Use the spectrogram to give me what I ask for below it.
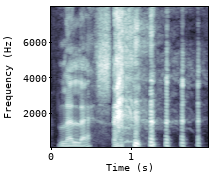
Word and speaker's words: Leles: The village of Leles is pronounced straightforwardly as Leles.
